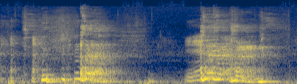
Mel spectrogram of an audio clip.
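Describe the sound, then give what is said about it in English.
Someone clears their throat and coughs in a few rough, voiced bursts, with a brief pause in the middle before another loud round of hacking. “She tries to time her coughs with the thing.”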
